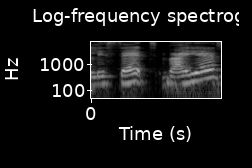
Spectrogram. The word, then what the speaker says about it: Lizette Valles: And I am super excited today because today we are meeting with a micro school leader out of California, Lizette Valles. Did I pronounce that right, Lizette?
